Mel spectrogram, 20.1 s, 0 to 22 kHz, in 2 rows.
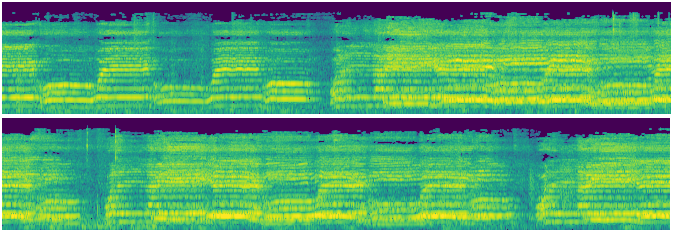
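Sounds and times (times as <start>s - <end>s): women yodeling a cappella: 0.0s - 20.0s.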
